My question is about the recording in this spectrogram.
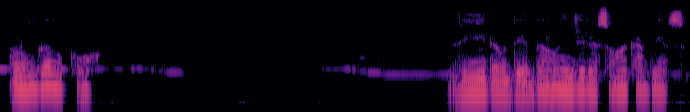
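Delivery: soft meditation guide with long pauses; guided meditation. Real, not acted. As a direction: guide the body gently through each movement, leaving space between phrases. (meditação guiada, voz suave e pausada)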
